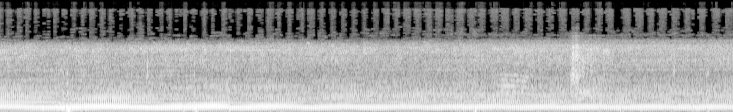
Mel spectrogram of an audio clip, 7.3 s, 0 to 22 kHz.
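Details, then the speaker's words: Real BR Class 74 electro-diesel departing Eastleigh on electric power, 1974 recording: steady low hum settling with even light pulses as booster comes to life before moving off. Normal booster start-up. "We hear the loco starting up and the booster comes to life before the loco moves off."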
